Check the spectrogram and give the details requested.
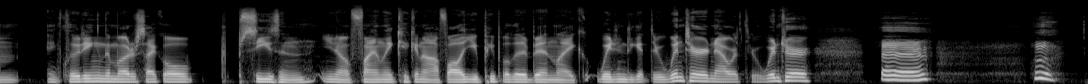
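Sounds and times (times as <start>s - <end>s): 
speech: 0.0s - 9.4s, 10.3s - 10.7s
person yawning: 10.3s - 10.7s.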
